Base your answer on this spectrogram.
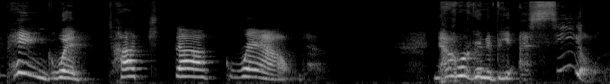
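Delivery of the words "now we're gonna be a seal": ordinary talk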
